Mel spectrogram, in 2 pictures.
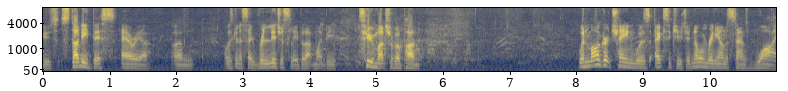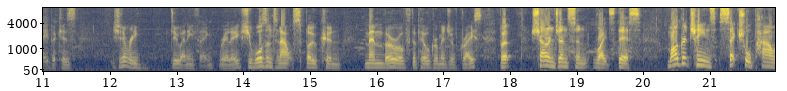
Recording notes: Live at Chalke Valley History Festival 2023. In this talk, recorded live.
